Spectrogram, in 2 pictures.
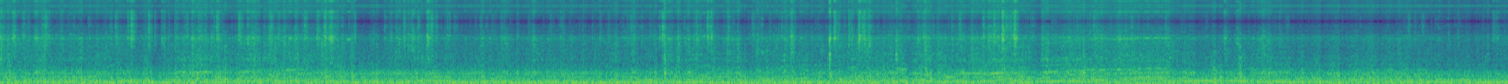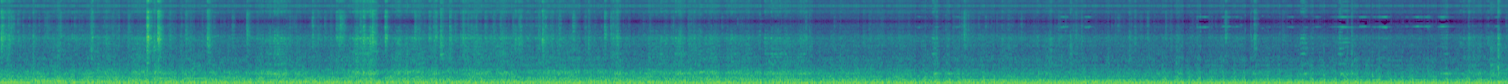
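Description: Rally car's engine heard from inside the cabin, pulling with the revs rising and falling while gravel crackles and clatters under the car. About halfway through the engine settles into a steady low drone as the car slows.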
